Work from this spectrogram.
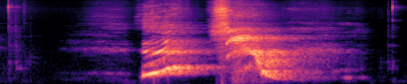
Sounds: Sneeze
